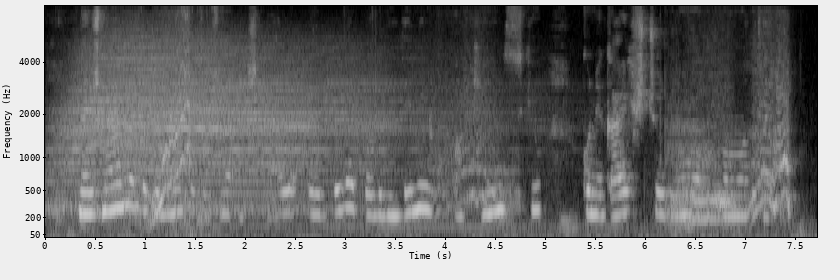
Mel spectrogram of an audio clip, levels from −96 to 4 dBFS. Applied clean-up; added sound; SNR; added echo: none; Zipper (clothing) + Gong; 5 dB; none.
